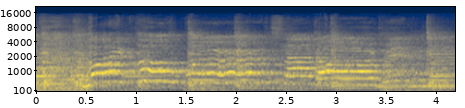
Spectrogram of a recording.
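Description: Live bluegrass band playing: a woman sings a held, wavering melody over acoustic guitar, mandolin, banjo and upright bass.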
